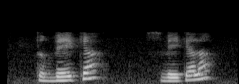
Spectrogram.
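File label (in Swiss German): "wecke", Alsatian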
